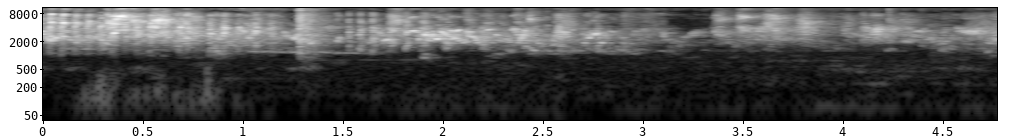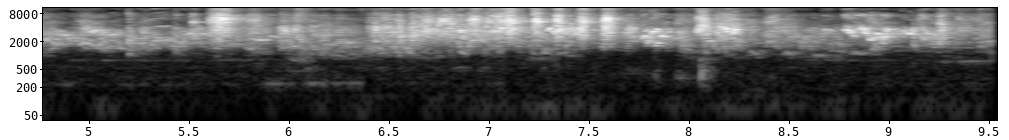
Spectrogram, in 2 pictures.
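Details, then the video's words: Young budgerigars playing and chattering together: dense, continuous warbling chirps and scratchy squawks layered over one another, with a faint steady hum beneath and a few low knocks. "Baby Budgies Playing & Talking 🐣🎶 | Fun Chirping Sounds"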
